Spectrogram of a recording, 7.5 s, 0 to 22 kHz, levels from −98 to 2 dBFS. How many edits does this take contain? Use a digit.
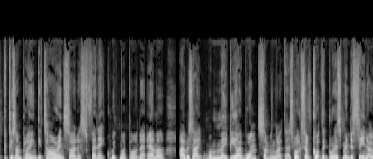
1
